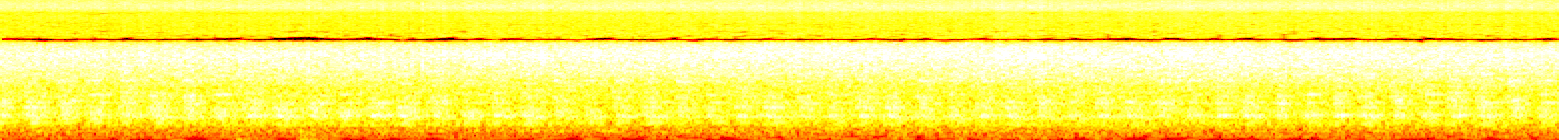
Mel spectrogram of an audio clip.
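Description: A model train rattles and whirs steadily along its track close by.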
